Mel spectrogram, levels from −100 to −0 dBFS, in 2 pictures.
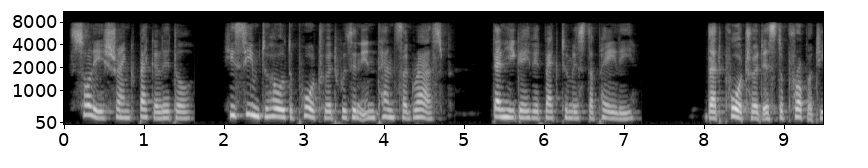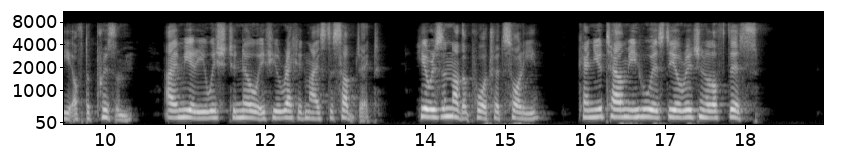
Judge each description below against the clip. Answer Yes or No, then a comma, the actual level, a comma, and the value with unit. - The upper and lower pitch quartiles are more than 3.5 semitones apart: No, average, 2.7 semitones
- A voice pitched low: No, high, 200 Hz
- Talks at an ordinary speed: Yes, average, 180 wpm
